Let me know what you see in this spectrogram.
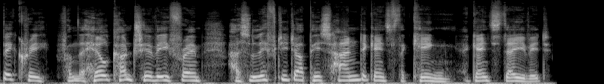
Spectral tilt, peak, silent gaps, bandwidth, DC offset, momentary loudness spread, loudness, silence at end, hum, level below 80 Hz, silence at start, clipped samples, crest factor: -4 dB/octave; -4 dBFS; none; over 20 kHz; under 0.1%; 6 LU; -16 LUFS; 0.5 s; none; -32 dBFS; 0 s; under 0.1%; 12 dB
